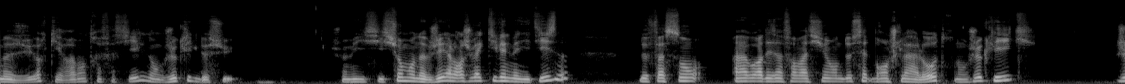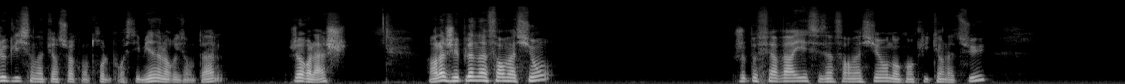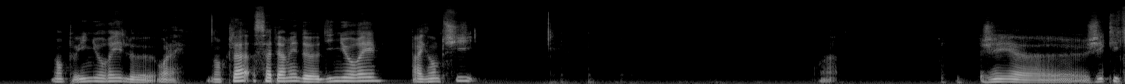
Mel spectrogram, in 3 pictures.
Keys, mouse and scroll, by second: 0.5 click, 0.9 click, 3.7 click, 9.3-12.6 drag, 15.2 click, 16.1 click, 17.6 click, 18.2 click, 25.8-27.4 drag, 28.6 ctrl+click, 31.7-33.2 drag.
